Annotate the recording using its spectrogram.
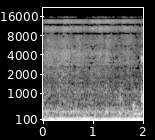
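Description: Julienned vegetables sizzling in a hot iron wok as they are stir-fried and tossed with a spatula, over a steady low hum.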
